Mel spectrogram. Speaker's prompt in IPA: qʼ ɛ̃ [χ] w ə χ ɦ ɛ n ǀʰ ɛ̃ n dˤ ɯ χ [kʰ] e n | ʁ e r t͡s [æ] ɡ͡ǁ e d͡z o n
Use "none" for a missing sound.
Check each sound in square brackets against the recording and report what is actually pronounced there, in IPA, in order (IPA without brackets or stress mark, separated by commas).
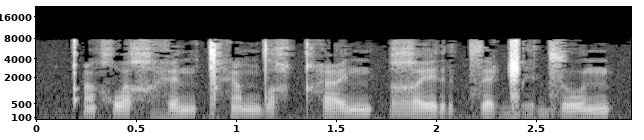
χ, qʰ, ɛ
